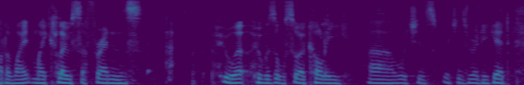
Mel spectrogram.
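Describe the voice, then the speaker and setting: A man with a British accent and medium pitch. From England. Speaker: writer and podcaster. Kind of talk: casual interview.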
